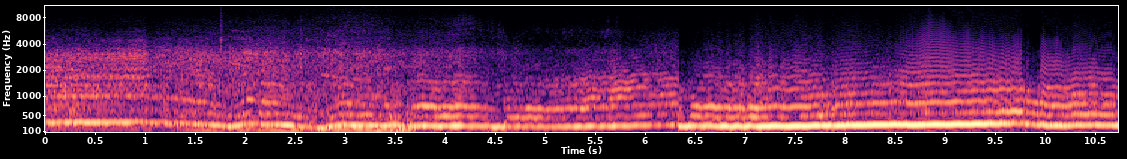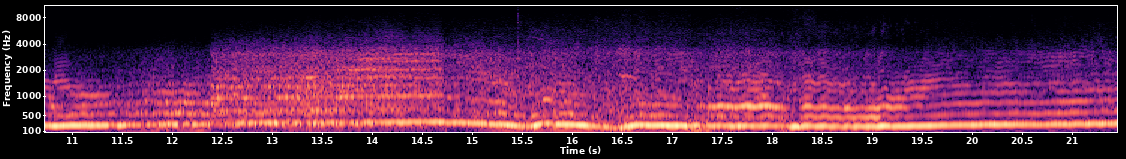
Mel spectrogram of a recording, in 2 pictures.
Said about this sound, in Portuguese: Pois bem, gente, esse motor aí também é um motor. É o mesmo motor do Uno nosso, é o motor que a gente conhece muito, Sevel, mas lá na Itália é o motor do Fiat 128, que é o que vocês ouviram aí. É um Fiat 128 de competição aí, em pista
